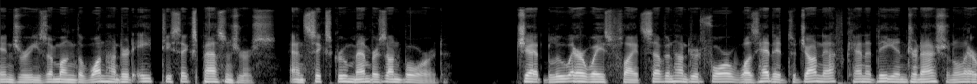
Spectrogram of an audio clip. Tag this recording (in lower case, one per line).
speech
